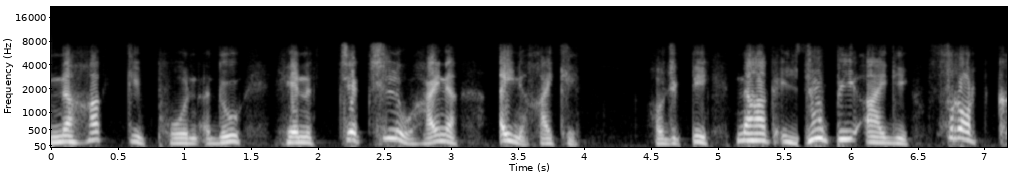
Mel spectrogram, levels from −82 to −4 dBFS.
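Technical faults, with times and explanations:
1.80 to 2.28 s, 2.83 to 3.00 s and 4.85 to 6.18 s: hard clipping. Peaks overdriven by about 8, 5 and 7 dB are cut flat, adding high harmonics heard as harsh fuzz on loud speech.
5.59 to 5.73 s: lost AMR speech frames. A 60 ms gap, which fits three dropped wideband frames, is bridged by the decoder repeating the last sound with falling gain. This makes a brief drop to near silence inside the clipped stretch.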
